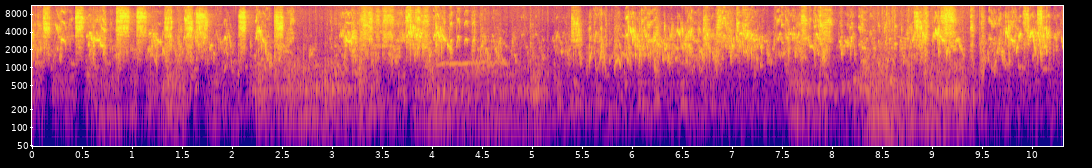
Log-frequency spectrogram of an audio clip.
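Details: Several happy budgies produce bouts of fast, scratchy warbling and sharp chirps, pausing briefly between bouts of busy chatter.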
